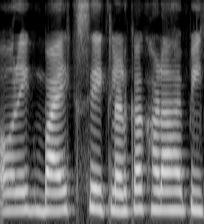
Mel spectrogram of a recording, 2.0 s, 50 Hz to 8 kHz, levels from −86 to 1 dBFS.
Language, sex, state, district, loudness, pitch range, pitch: Hindi, female, Bihar, Darbhanga, -17 LUFS, 240-250 Hz, 245 Hz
